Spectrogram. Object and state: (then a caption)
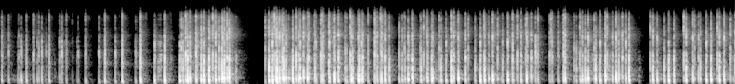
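Cardboard box lid tapped with nails. Long nails tap rapidly on the printed lid of a yellow cardboard box that is hollow and rigid. The result is quick bursts of sharp, dry, clicky taps that die away almost instantly, with brief silent gaps between flurries.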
